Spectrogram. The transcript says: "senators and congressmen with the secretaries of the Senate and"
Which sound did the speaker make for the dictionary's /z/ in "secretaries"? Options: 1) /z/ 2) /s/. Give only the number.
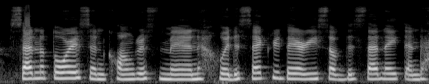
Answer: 2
